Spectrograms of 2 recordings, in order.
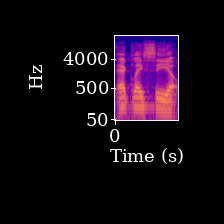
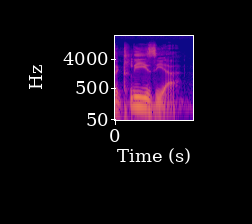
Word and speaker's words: ekklesia: It's the word we call ekklesia. That's how it's technically pronounced, ekklesia or ecclesia. Some people use it like this, ecclesia. I always say ekklesia.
